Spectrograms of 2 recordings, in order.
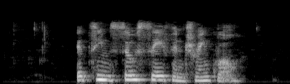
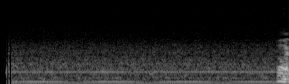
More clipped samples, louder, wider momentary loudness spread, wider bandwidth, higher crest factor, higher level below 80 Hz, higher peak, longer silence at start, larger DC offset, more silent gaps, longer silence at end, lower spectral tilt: neither; first, -16 LUFS vs -40 LUFS; first, 13 LU vs 2 LU; second, 8 kHz vs 16.5 kHz; second, 18 dB vs 24 dB; second, -58 dBFS vs -48 dBFS; first, 0 dBFS vs -8 dBFS; first, 0.75 s vs 0.1 s; neither; neither; first, 0.5 s vs 0 s; second, -5 dB/octave vs -7 dB/octave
